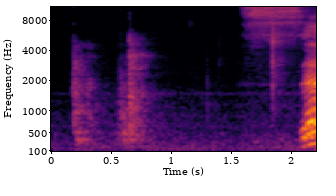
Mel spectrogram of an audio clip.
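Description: Small plastic Plus Plus pieces clattering in a plastic bowl as one is picked out: two short clicks, the first about a fifth of a second in and the second about half a second later. A breathy sound near the end leads into a spoken word.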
